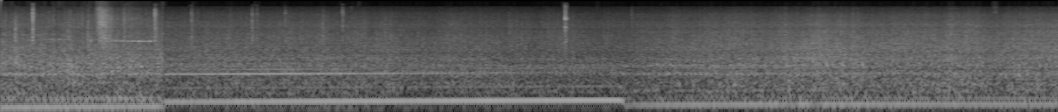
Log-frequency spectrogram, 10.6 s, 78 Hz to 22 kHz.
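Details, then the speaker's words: Triumph TR6 after a major tune (new plugs, wires, electronic ignition, coil, rebuilt Strombergs, valve adjustment), cruising at 70 mph and 2,700 rpm in overdrive: steady, even engine drone with tyre and wind noise and no knocks or misses. "into cruising speed, 70 miles an hour. 2,700 RPMs overdrive."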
